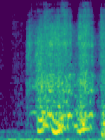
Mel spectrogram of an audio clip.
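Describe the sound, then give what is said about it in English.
A single real sneeze: a breathy, hissing burst with a voiced, wavering vocal sound running through it, fairly loud and heard on its own without talk. “I got the real thing. Yeah, I'm sick again.”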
